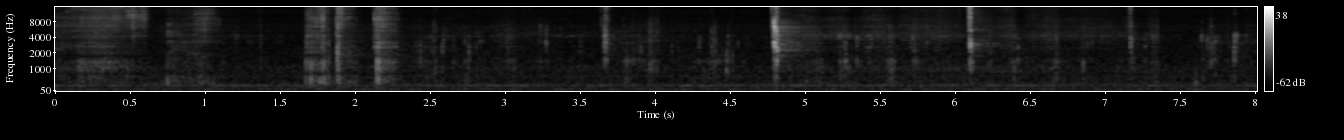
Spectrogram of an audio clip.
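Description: Close-miked chewing and biting of juicy fresh pineapple chunks: scattered sharp mouth clicks, with a cluster of them about two seconds in and single sharper clicks near the middle.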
